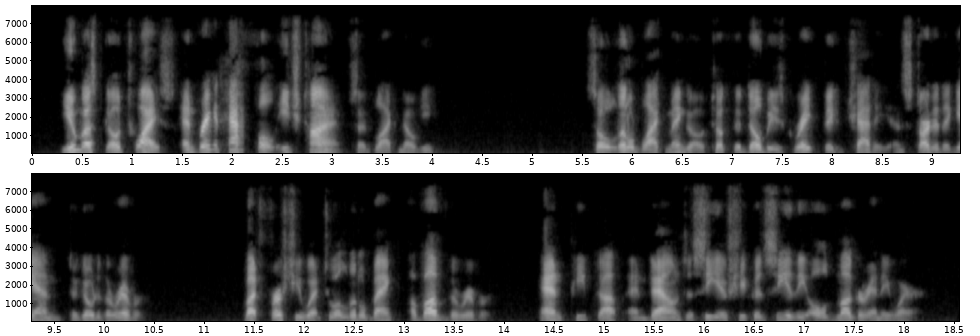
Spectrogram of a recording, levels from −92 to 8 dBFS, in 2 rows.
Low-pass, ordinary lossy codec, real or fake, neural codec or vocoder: 7.2 kHz; AAC, 48 kbps; real; none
